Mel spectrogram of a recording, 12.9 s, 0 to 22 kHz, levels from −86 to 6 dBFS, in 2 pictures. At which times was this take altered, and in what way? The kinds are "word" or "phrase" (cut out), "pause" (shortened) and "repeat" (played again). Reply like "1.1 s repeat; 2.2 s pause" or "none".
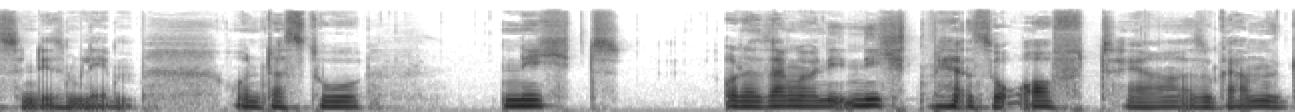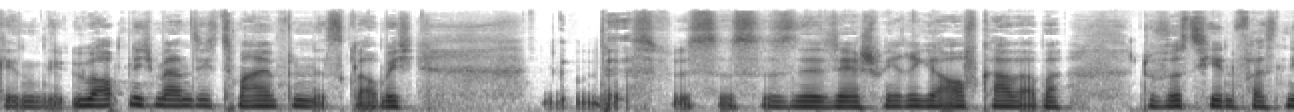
none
